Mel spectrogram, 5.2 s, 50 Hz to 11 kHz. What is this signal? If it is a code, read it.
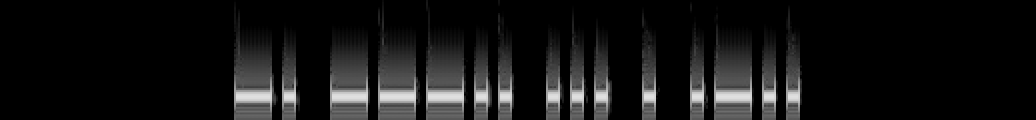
Morse code, heard as a keyed tone, about 20 wpm, 700 Hz. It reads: N8SEL
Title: USA Call Signs - 5 Characters - 4x Character Spacing - 20wpm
